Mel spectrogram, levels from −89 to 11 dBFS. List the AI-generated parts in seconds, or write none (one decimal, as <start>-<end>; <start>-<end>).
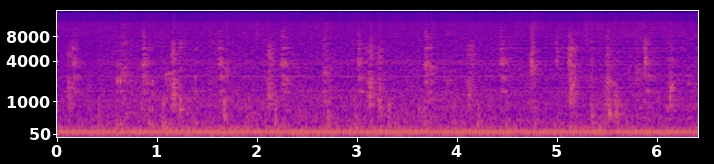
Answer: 4.5-6.4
